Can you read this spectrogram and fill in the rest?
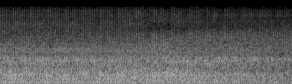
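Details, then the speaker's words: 2003 Ford Excursion Limited with 7.3L Powerstroke diesel, hood open: steady diesel clatter at an even idle beat with no knocks, misses or hunting; healthy diesel idle. "Nice and clean underneath. You can hear it running."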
